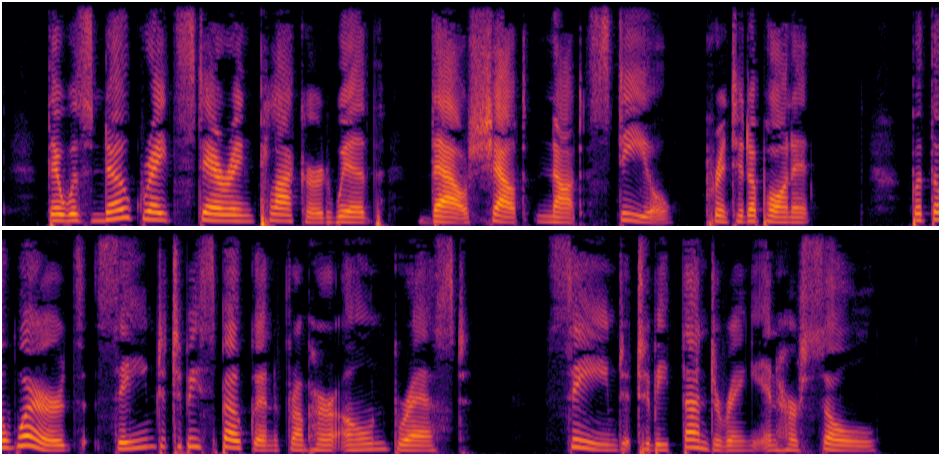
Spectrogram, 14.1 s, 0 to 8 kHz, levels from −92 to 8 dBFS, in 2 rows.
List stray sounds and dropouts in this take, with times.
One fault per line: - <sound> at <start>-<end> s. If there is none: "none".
none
